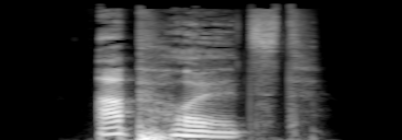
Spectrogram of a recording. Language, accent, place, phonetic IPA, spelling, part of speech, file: German, Germany, Berlin, [ˈapˌhɔlt͡st], abholzt, verb, De-abholzt.ogg
- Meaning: inflection of abholzen: 1. second/third-person singular dependent present 2. second-person plural dependent present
